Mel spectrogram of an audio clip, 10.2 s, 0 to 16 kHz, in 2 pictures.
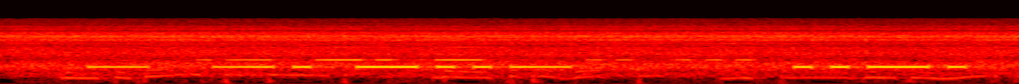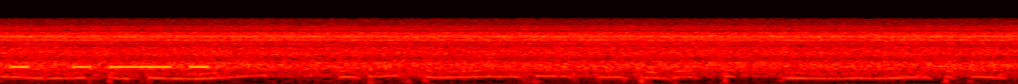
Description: Morse code, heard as two keyed tones, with radio static. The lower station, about 13 wpm, 650 Hz: TNX FER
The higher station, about 16 wpm, 1060 Hz: ANT IS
